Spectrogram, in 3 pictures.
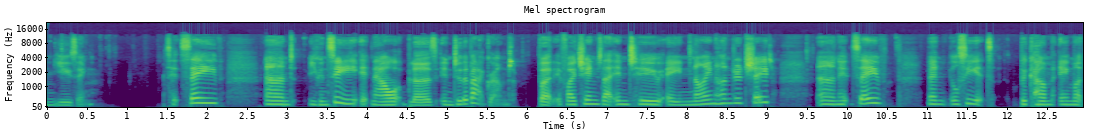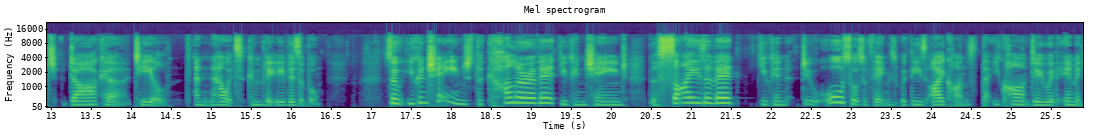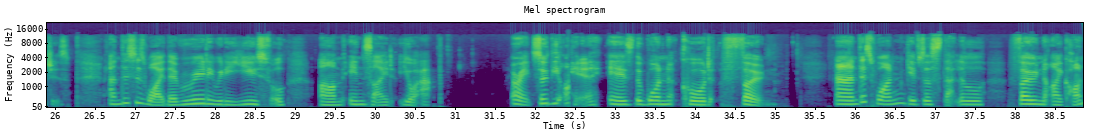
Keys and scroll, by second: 4.6 Return, 6.0 Return, 6.1 super+s, 16.9 Return, 20.9 Return, 21.0 super+s, 33.4 Return, 34.0 Return, 34.1 super+s.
